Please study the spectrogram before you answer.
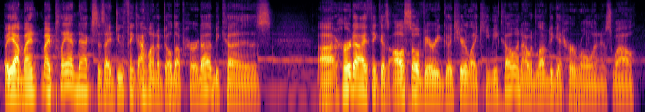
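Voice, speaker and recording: Soft background music plays as the gaming host, his voice on the low side and his pace moderate, talks casually while playing. Stuffy from being ill, he stays upbeat and leans heavily on fillers like "um" and "right?"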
